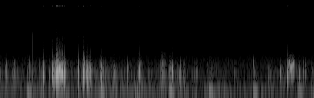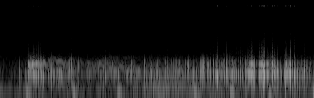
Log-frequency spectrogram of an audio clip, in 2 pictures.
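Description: Frequent low gurgles and rumbles, growing into longer bubbling runs; normal active bowel sounds.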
